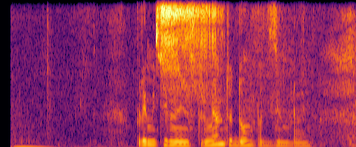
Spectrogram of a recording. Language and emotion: Russian, neutral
